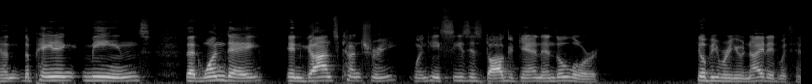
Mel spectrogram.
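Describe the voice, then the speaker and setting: A man with an American accent in an ordinary speaking voice, fairly high pitch, fairly even intonation and fairly slow pace, against a quiet background. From New York City, Manhattan. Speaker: pastor. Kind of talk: sermon. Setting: church with congregation.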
